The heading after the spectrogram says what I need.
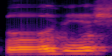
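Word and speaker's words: Berglas: There's a trick called the burgless effect. Yes. Am I pronouncing that correctly?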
